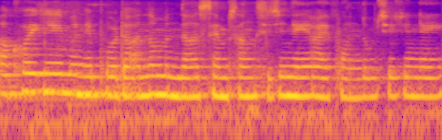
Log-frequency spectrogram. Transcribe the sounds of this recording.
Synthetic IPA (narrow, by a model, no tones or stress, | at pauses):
ɐkʰojɡimonipuɾdɐɐnɐmunːɐsemsaŋsizineajpʰondumsizinej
